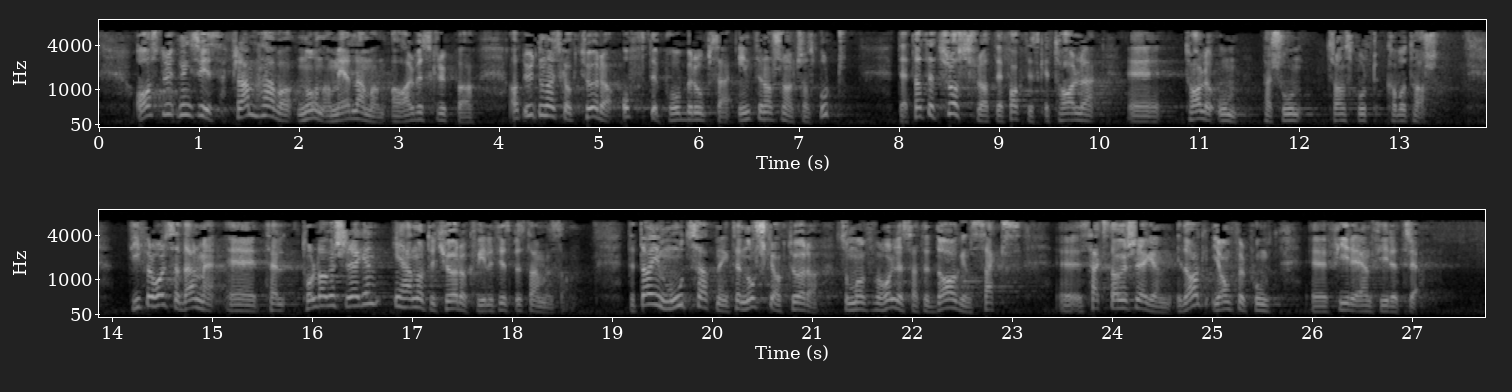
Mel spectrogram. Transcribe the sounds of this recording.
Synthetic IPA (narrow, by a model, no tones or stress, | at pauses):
ʔɑːʋʂɭʉːt̪nɪŋsʋiːsfɾɛmɦæːʋɑnoənɑ̰meːd̪lɛmːɑnʔɑ̰ʋɑɾbɛɪsɡɾʉpːɑʔɑ̰t̪ʉːt̪nlɑskəɑkt̪ʰøːɾɑ̰ɔft̪əpʰoːbəɾuːpsæ̰ɪʔɪnt̪əɳɑʂʊnɑːlt̪ʰɾɑnspɔʈː | d̪̥ɛt̪ːɑæt̪ʰɪlt̪ʰɾɔsfɔɾɑt̪̚d̪ɛfɑk̚t̪ɪskɛlə | t̪ʰɑːləʔʊmpʰæʂuːnt̪ʰɾɑnspɔʈkʰɑbʊt̪ʰɑ̰ːʂə | d̪̥ɪfɔɾhɔləsæɪd̪æːɾmeːt̪ʰɪlt̪ʰɔld̪ɑːɡəʂɾeːɡəlnɪhɛnɔlt̪ʰɪlçøːɾɔkʰʋilət̪ʰiːsbəst̪ɛmːəlsə̰n | d̪̥ɛt̪ːəæɾɪmuːt̪sɛt̪nɪŋt̪ʰɪlnɔʂkəɑk̚t̪ʰøːɾɑ̰sɔmːɔfɔɾhɔlːəsæɪt̪ʰɪld̪ɑːɡənsɛks | sɛksd̪ɑːɡəʂɾeːɡəlnɪ̰d̪ɑːɡjɑmføːɾpʰʊŋkt̪fiːɾəeːnfiːɾət̪ʰɾḛː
